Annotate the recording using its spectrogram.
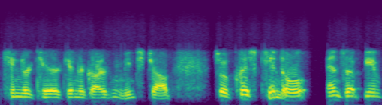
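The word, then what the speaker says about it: Christkindl: the Christ child and the German pronunciation of Christ child is Chris Kindle Chris meaning Christ came to like KinderCare kindergarten each child so Chris Kindle ends up being pronounced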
